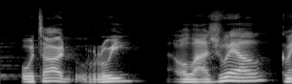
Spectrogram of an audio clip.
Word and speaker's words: Rui: Ok, mas agora diz o meu nome corretamente. Olá, Rui. Rui. E como é que a tua mãe diz o meu nome? A minha mãe diz... Ru. Ela tem 5 formas diferentes de pronunciar o teu nome e estão todos errados.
